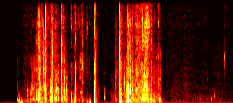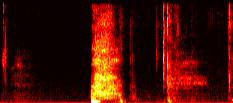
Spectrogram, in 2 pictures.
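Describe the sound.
Crunching and crinkling noises from someone eating a snack arrive in a few dense, noisy bursts of chewing and wrapper rustle, with quiet gaps between them and no talking.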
